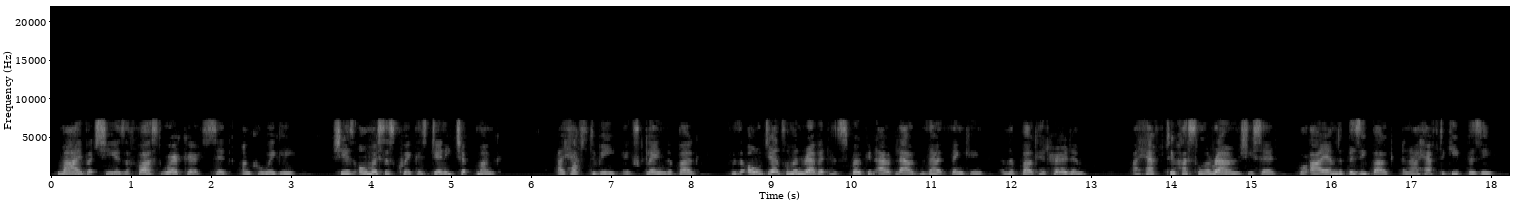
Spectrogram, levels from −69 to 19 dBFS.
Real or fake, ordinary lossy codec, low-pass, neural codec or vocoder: real; MP3, 64 kbps; 7.2 kHz; none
